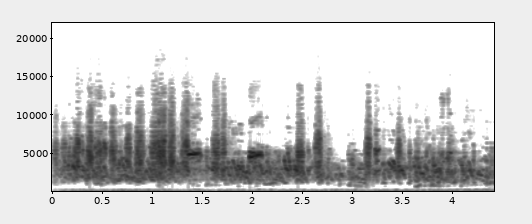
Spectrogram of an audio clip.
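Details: Budgerigars, Australian birds, chirping in a dense, continuous chatter of high warbling notes and short sharp tweets, several birds overlapping with no pauses, with a low steady hum underneath.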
